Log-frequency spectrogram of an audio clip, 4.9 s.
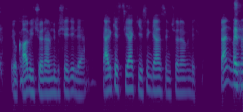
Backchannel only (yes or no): no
